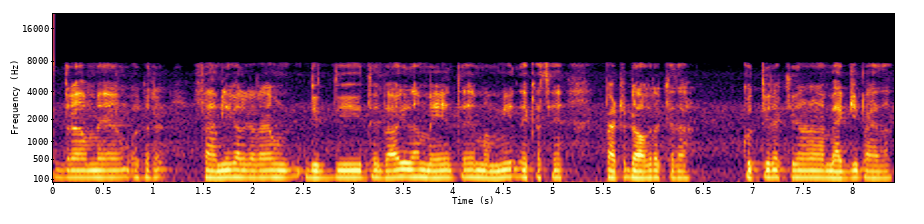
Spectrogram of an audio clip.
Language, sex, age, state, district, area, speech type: Dogri, male, 18-30, Jammu and Kashmir, Reasi, urban, spontaneous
